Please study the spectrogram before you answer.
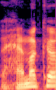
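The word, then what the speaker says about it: jamaica: It's pronounced uh hemah.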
